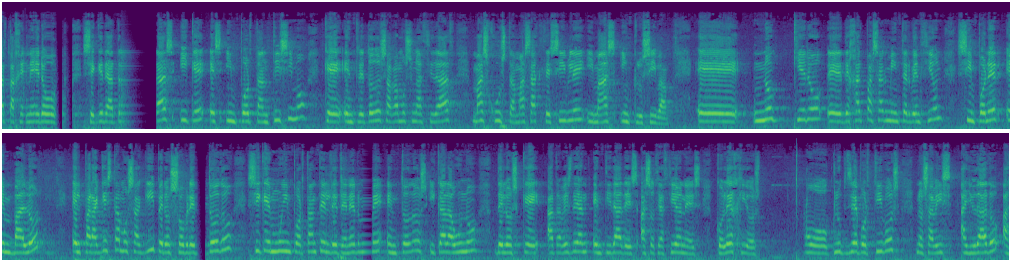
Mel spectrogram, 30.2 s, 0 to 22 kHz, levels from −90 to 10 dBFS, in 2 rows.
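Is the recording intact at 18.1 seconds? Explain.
No. From 18.03 to 18.19 s there is a call audio freeze, likely from stalled packets draining the jitter buffer. The last sound is stretched into a fading buzz or hiss, then 80 ms of silence, appearing as smeared horizontal bands and a blank gap on a spectrogram. Nothing is lost, but everything after runs 142 ms late.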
